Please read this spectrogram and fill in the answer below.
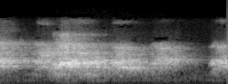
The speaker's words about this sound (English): mute yourself dogs. If you're not talking.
